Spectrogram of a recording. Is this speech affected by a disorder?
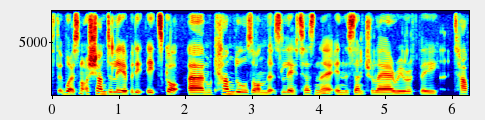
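No.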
